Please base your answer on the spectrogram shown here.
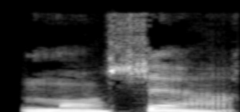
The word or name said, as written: mon cher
